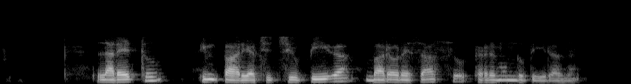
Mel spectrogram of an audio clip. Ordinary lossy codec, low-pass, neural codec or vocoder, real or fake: MP3, 32 kbps; 3.6 kHz; codec, 16 kHz, 2 kbps, FunCodec, trained on LibriTTS, 25 frames a second; fake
